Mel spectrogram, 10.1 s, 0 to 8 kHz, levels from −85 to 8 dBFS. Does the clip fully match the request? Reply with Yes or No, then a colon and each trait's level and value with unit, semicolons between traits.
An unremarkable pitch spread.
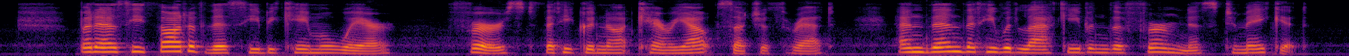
Yes: average, 4.2 semitones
